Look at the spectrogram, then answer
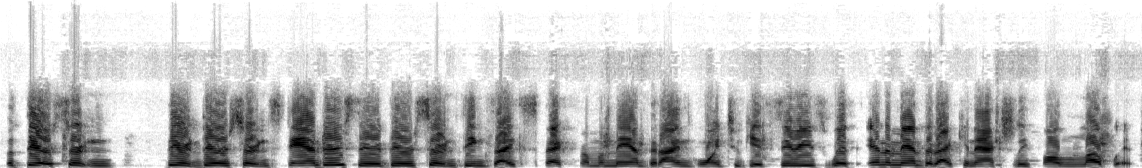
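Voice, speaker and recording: A woman's voice: lowish voice, fairly even intonation, a little fast, smooth, no room sound, muffled recording. A woman giving her opinions in a discussion, speaking emphatically and assertively.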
